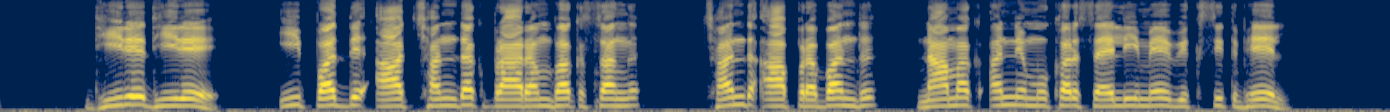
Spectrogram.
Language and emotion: Maithili, neutral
